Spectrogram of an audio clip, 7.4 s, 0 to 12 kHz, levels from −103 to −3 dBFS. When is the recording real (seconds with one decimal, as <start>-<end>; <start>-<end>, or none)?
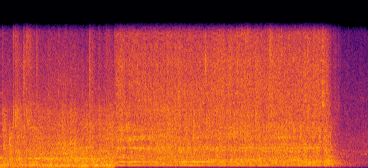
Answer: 1.1-1.6; 4.8-7.4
